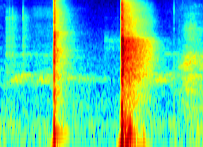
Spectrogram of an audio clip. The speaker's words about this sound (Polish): klaszczemy.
